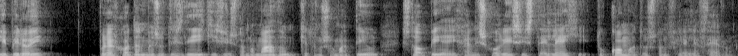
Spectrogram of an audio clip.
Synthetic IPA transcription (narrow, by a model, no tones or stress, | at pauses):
ie̞piɾo̞i | pɾo̞e̞ɾxo̞nt̪ɐnm̞so̞t̪izðiicisist̪o̞no̞mɐðo̞ɲce̞t̪o̞nso̞mɐt̪io̞n | st̪ɐo̞piɐixɐnisxo̞ɾisist̪e̞le̞çit̪uko̞mɐt̪o̞st̪o̞nfile̞le̞fθe̞ɾo̞̰n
